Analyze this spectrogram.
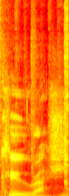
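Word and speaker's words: Qua Rush: It's spelled Q-U-A Rush. And when I asked him, he said Kua Rush.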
